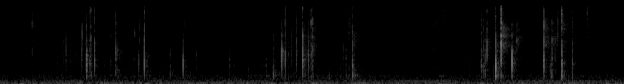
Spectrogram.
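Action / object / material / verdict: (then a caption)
scrape / thin plastic bag of loose tea / plastic / none. A small, crinkly plastic bag full of loose tea is crinkled by fingertips and long nails. Quiet, irregular bursts of sharp, bright crackling rise over a faint steady low hum, with denser clusters of crinkles near the end.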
